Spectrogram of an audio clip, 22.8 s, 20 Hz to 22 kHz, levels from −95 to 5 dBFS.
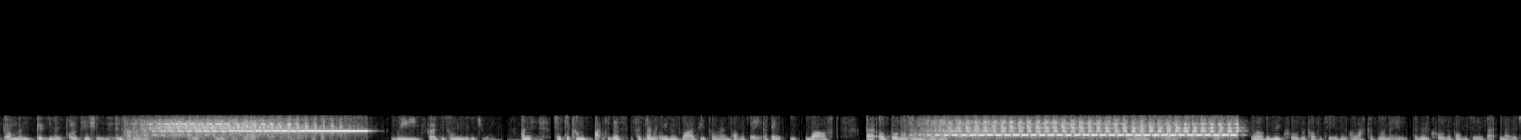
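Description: This is a speech clip, and the whole thing suffers from tandem speech coding. It sounds like the call was decoded and re-encoded at each network border, with two low-rate speech coders stacked in a row. That fits a G.729A leg passed through G.711 and then into G.723.1 at 6.3 kbit/s. The second coder is working on the first one's damage, so the speech comes out rough, muffled and warbly throughout, with nothing above 3.8 kHz.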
